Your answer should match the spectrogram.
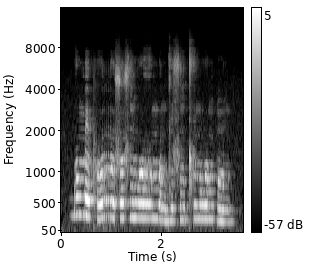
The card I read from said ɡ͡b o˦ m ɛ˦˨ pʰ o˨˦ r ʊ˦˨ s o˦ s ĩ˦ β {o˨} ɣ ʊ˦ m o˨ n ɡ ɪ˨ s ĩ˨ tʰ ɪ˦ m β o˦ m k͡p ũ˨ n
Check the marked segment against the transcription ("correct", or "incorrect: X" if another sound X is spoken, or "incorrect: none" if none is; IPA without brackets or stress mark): incorrect: o˦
